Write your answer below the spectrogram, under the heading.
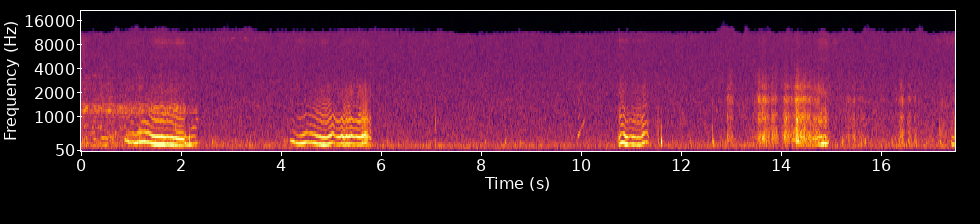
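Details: Domestic cat sleeping and dreaming, snoring softly: quiet wavering, harmonic moaning sounds come in separate bouts a few seconds apart, some longer and warbling, one short, over a steady background hiss.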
